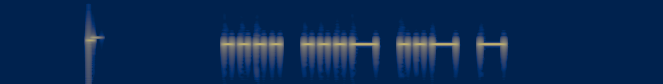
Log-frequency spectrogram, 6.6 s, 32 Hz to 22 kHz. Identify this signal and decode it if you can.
Morse code, heard as a keyed tone, about 15 wpm, 700 Hz. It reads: HVUT
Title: Four Challenging Letter-Number Combinations 15wpm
